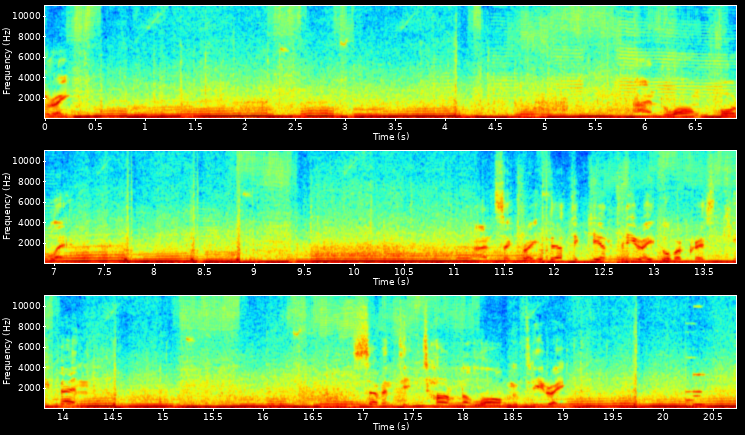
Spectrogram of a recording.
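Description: A rally car engine roars loudly, its pitch rising and dropping with gear changes.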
